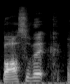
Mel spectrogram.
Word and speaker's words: Bosovik: Is it Bosovik? Am I saying that right? Yes, sir. Right on point. – Pavel Bosovik of 27 North.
